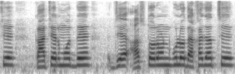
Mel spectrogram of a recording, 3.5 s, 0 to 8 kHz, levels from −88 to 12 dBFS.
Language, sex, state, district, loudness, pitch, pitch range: Bengali, male, Odisha, Malkangiri, -16 LUFS, 250 Hz, 235-255 Hz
